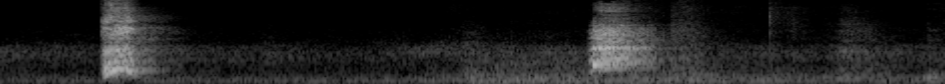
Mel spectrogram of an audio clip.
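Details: Young Dachshund puppy, seen with a tablet, lets out two abrupt, sharp yips roughly two and a half seconds apart, with faint rustling between them.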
